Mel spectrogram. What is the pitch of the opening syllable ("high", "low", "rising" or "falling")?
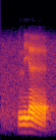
falling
